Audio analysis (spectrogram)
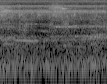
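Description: Faint bird calls sound outdoors in the early morning at Monte Verde, thin chirps over a quiet, steady background with no people around.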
